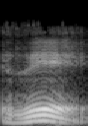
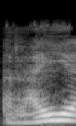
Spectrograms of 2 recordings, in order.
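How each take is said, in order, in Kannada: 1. ಸ್ವರ ದೀರ್ಘ 'e', 'ray' ತರಹ. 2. ಸ್ವರ 'ai' ಡಿಫ್ಥಾಂಗ್, 'rye' ತರಹ. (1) "ರೇ ರೇ ರೇಜೋಕೋ" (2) "ರೈ ಅಲ್ಲ"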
